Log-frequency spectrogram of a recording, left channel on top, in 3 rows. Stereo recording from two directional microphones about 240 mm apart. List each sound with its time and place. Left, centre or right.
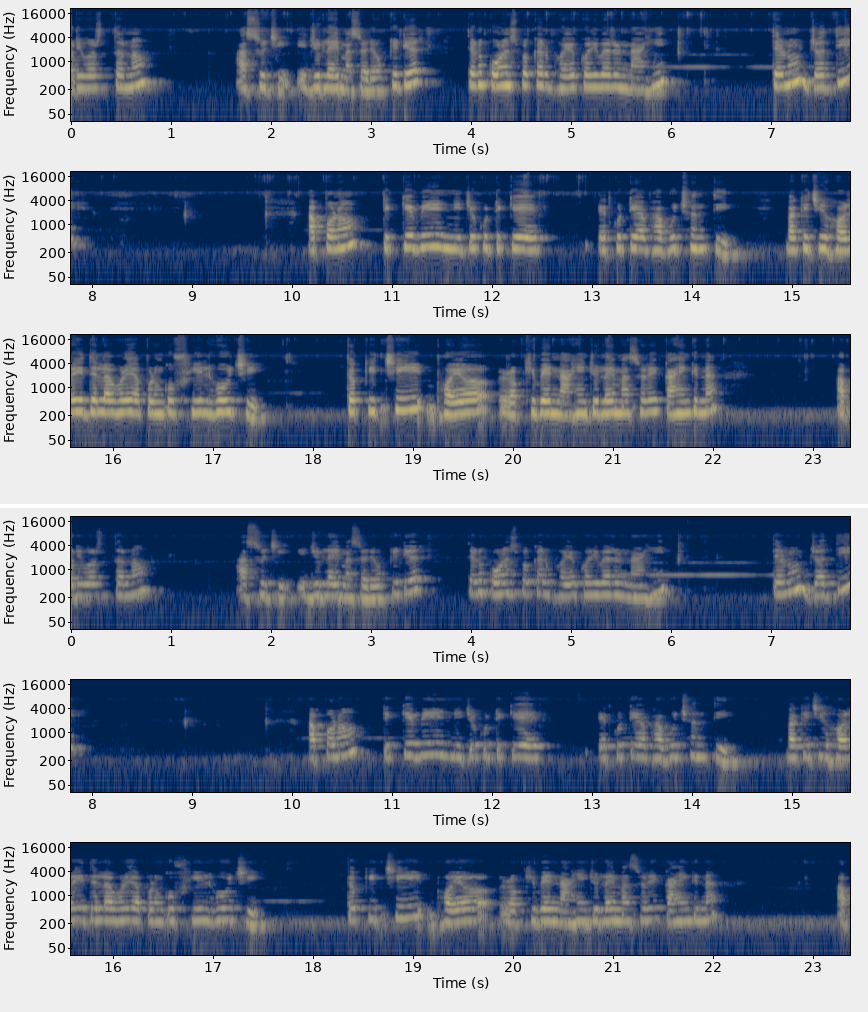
0.0 s speech: left
7.0 s speech: left
8.9 s a sound: centre
9.6 s speech: left
23.2 s speech: left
